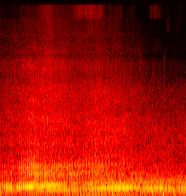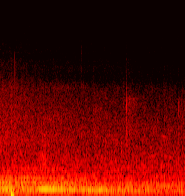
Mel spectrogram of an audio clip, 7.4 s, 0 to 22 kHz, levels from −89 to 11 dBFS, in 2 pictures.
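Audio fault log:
2.79–3.53 s, repeated stalls (stutter): packets kept arriving late and the jitter buffer ran dry four times, so about 100 ms of held sound, up to 40 ms at once, makes the audio drag and stutter.
3.93–4.01 s, short stall from a late packet: delay jumped by 60 ms, emptying the buffer; the last sound is stretched about 60 ms, then resumes with nothing lost.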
